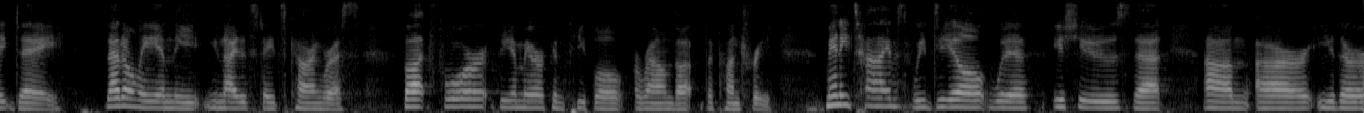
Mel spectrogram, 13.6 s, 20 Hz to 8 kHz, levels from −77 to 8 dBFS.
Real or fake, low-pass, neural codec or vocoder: fake; 7.2 kHz; codec, 16 kHz, 1.1 kbps, Voila-Tokenizer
